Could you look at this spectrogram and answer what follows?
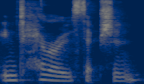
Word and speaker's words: interoception: There's a concept called introception. Now, some people say it interoception, depends on how you pronounce.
